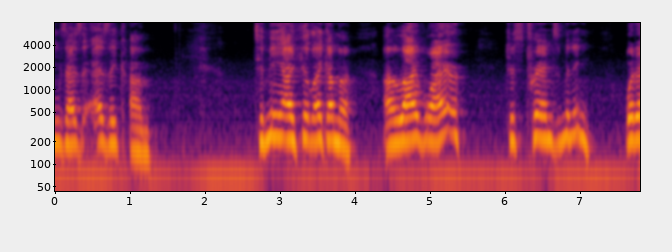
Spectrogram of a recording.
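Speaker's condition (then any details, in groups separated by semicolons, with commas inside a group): Cerebral palsy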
